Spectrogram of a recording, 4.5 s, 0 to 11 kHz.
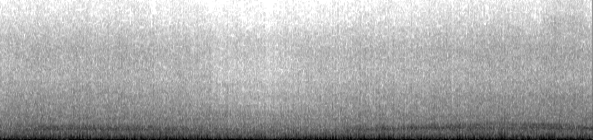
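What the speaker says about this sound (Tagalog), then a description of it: "Sobrang sarap ng hangin" Wind rushes steadily past a rider on a Honda ADV160 motorcycle on the road, a loud, constant low roar buffeting the microphone.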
